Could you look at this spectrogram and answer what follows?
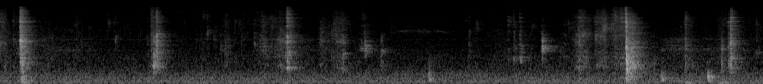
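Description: Kitchen knife cutting the belly rib bones out of a red snapper on a wooden cutting board: about ten irregular sharp clicks, the loudest about six seconds in.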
